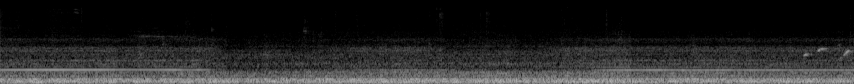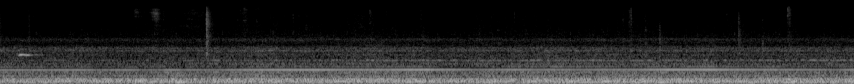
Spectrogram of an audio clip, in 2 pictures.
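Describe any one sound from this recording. A train's motor whines with a steady high tone.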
